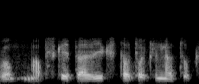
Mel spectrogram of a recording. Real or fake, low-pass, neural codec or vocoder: fake; 3.6 kHz; codec, 16 kHz, 2 kbps, X-Codec, HuBERT features, trained on general audio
